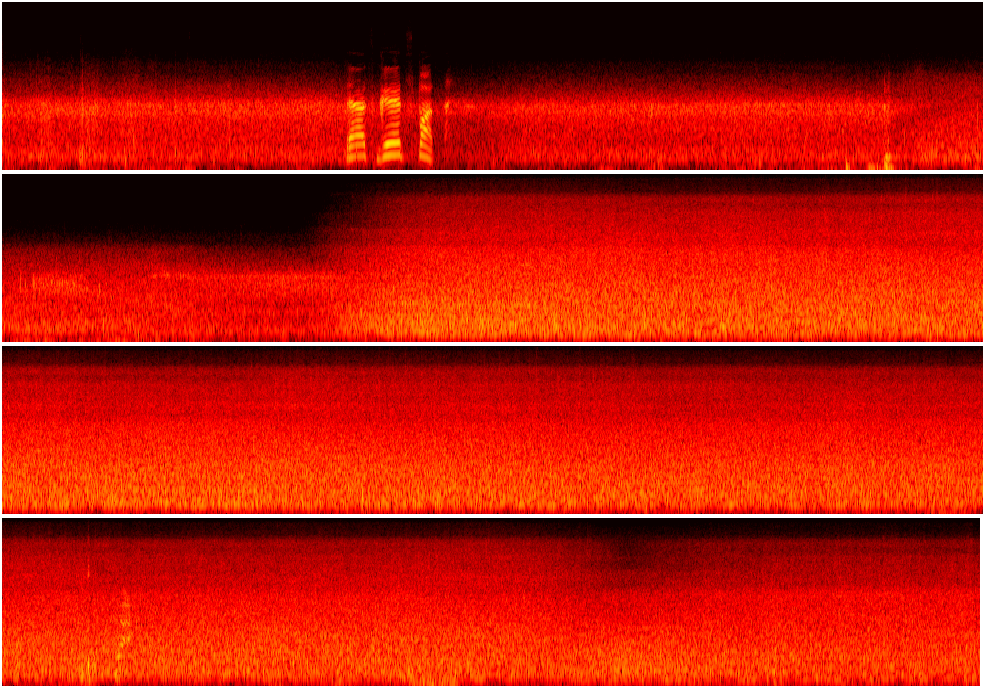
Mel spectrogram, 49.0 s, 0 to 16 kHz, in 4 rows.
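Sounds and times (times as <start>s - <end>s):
river rushing over rocks: 16.3s - 49.0s.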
